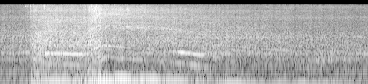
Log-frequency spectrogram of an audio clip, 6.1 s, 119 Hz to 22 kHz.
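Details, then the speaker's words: 1998 Mercedes SLK230 R170, M111 Kompressor engine, after ECU damaged by central locking module CAN short was replaced with a cloned unit: engine climbs cleanly through quick blips and returns to steady idle, no stumble; idle hunting fixed. "So that's happened and now that the engine is running perfectly and can rev up perfectly as well."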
